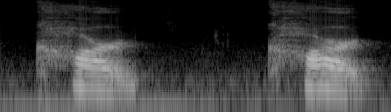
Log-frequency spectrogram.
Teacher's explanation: your mouth is making the shape of that d sound but it's not making the vibrations happening you're not actually making a d sound but your mouth is · d sound but your mouth is making that shape card card my tongue is flat against the roof of my mouth to make the d but it's not coming out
